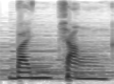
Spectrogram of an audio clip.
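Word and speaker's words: bánh tráng: Oke, kalau misalkan semuanya udah siap, nah tadi aku sempat googling gimana cara pengucapan kulit lumpia basah Vietnam ini, ternyata bacanya bancang.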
